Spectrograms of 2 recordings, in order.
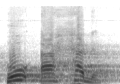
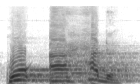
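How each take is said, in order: No difference in how they are said.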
